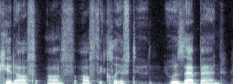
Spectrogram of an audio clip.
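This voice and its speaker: A man speaks with vocal fry. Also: very clean recording, silent background. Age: 40s. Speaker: goalkeeper coach. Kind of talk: casual interview chat. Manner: animated.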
